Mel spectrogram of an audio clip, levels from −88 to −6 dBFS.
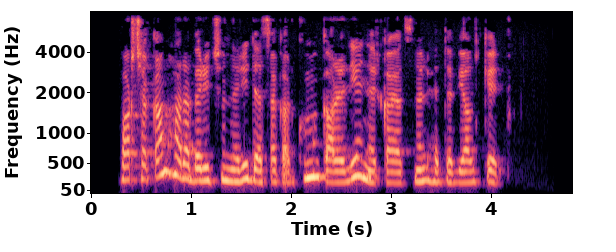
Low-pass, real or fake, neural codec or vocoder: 7.2 kHz; real; none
